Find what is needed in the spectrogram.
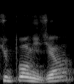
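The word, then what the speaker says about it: DuPont: 그 이제 듀폰트라는 그러니까 불어 발음으로는 이제 듀뽕이죠.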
